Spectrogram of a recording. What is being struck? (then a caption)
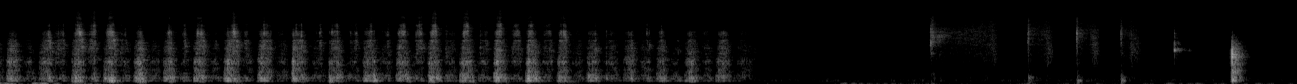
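Black-coated scratch-art paper scraped with a wooden stick. A thin wooden stick held in the fingers scrapes a black-coated scratch-art paper page in a mandala book lying flat on a table. About seven seconds of quick, steady back-and-forth scratch strokes give a dry, raspy texture. After a short pause, a few separate, sharper strokes follow.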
